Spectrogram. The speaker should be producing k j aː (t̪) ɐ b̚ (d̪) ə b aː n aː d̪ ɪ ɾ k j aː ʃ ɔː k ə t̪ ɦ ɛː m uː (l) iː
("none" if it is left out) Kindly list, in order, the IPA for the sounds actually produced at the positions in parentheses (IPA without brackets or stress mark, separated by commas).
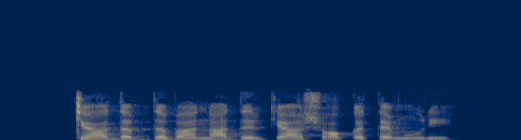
d̪, d̪, ɾ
